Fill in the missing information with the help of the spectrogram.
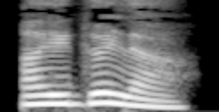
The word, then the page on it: ಅಯಿಗುಳ: ayiguḷa; Kannada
